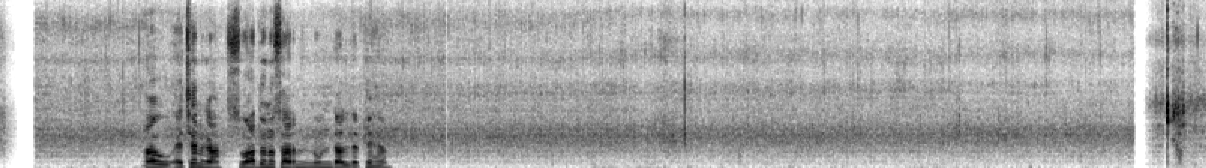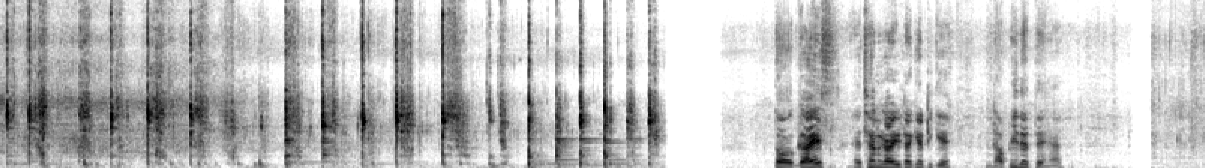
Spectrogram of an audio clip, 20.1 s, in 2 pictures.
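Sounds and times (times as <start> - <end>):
food sizzling in hot oil: 0.0 - 15.6
spatula scraping wok: 9.6 - 15.6.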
